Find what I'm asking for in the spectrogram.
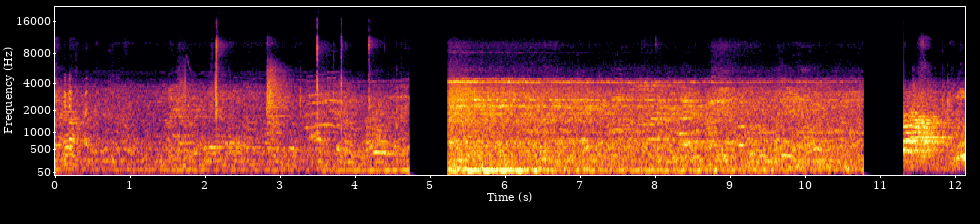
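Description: A train rumbles and clanks at Gadag railway station while people talk over it, broken by two brief moments of silence.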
